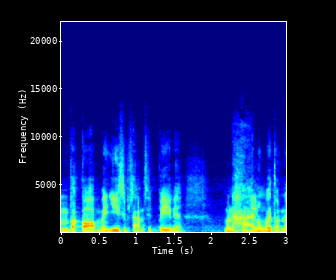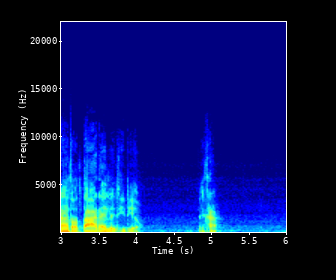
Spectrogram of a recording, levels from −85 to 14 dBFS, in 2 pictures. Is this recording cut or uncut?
uncut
